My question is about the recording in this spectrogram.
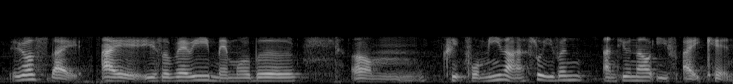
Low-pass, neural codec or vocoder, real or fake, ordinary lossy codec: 3.6 kHz; none; real; none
